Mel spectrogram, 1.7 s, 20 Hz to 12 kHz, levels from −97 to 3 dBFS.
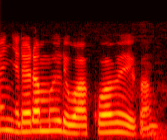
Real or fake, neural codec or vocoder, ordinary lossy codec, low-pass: real; none; none; 7.2 kHz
